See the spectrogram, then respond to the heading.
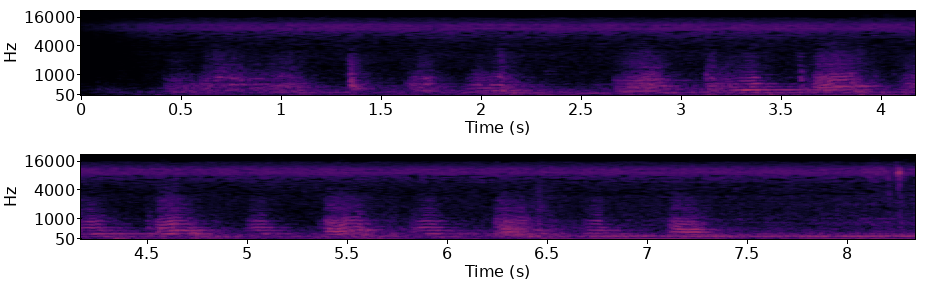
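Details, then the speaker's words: Washing machine not running, tub rocked by hand: rhythmic creaking squeals about once a second from the tub rubbing the suspension dampers for lack of lubrication or grease; dry tub suspension damper squeak. "ese ruido proviene del roce entre la tina y los amortiguadores es falta de lubricación o engrase en esta parte"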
